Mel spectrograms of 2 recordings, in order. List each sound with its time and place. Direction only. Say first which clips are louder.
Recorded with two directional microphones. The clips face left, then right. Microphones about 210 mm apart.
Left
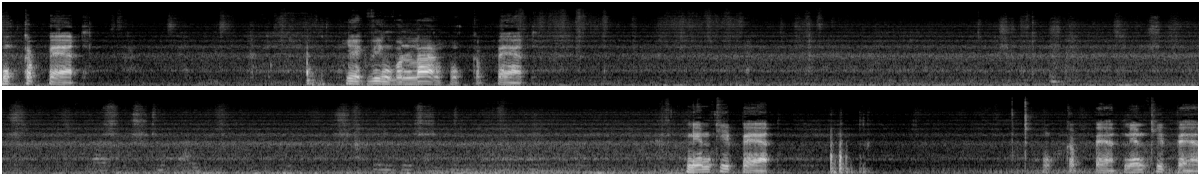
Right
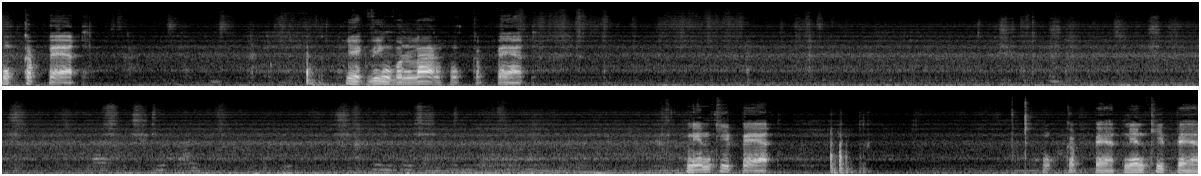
0.2 s speech: even; centre (ahead or behind)
3.4 s speech: right 2 dB; 10° right (ahead or behind)
18.8 s speech: right 1 dB; centre (ahead or behind)
22.4 s speech: right 3 dB; 15° right (ahead or behind)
